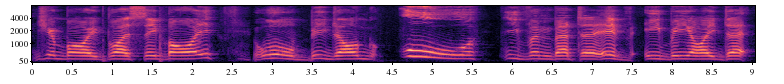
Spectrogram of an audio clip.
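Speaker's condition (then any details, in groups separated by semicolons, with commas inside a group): Ataxia; speech recently worse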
